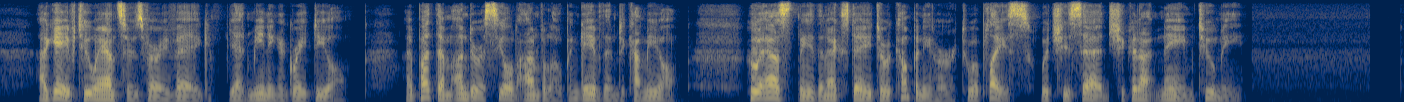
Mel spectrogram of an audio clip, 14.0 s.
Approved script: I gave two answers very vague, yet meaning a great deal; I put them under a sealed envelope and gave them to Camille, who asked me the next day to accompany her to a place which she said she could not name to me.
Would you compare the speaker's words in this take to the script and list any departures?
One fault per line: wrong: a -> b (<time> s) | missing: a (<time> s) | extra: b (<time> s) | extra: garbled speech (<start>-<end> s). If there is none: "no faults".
no faults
